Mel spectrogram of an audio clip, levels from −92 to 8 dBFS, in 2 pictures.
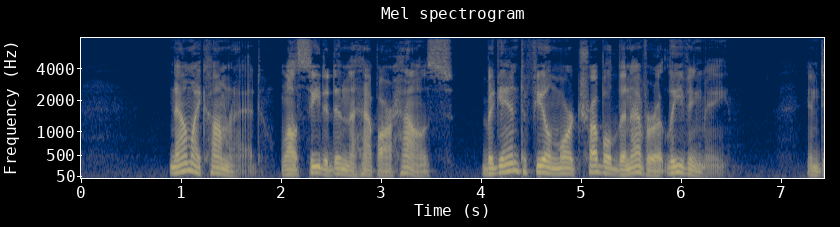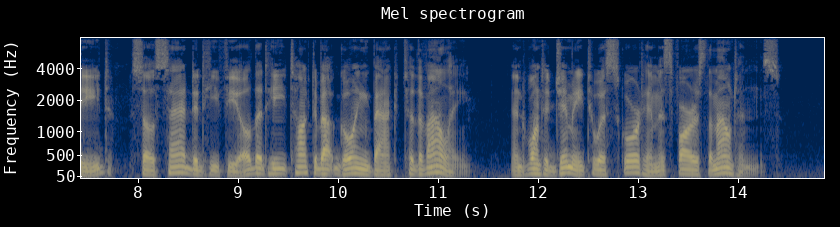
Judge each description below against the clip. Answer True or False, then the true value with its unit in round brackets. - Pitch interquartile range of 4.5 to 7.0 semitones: True (5.2 semitones)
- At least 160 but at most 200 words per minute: True (180 wpm)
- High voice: False (100 Hz)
